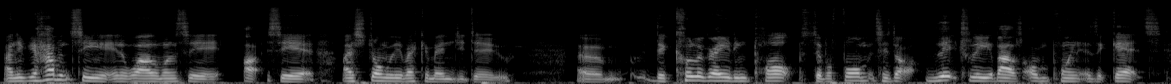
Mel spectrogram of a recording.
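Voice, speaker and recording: A man's voice: on the high side, moderate pace, darkish tone. A man hosting a radio show, casually reviewing a film and introducing his guest in a chatty, enthusiastic way.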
